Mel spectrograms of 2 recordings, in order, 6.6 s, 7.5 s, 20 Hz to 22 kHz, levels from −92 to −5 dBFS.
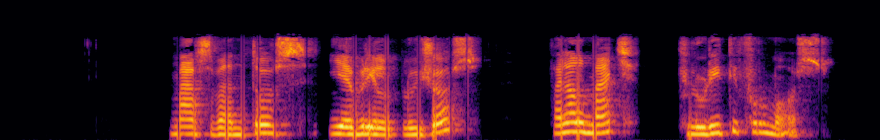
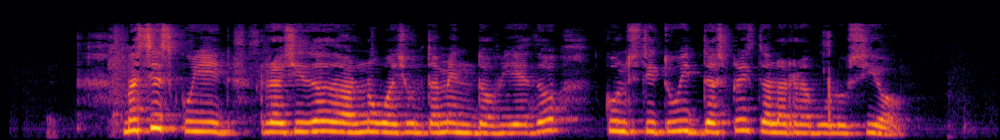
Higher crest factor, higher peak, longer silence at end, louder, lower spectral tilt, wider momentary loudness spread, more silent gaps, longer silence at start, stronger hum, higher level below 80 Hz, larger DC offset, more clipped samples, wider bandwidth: about the same, 18 dB vs 16 dB; first, -2 dBFS vs -10 dBFS; second, 0.4 s vs 0.7 s; first, -19 LUFS vs -26 LUFS; about the same, -4 dB/octave vs -4 dB/octave; first, 12 LU vs 8 LU; first, 3.91-4.12 s vs none; first, 1.3 s vs 0.7 s; neither; first, -52 dBFS vs -82 dBFS; neither; neither; second, 7.8 kHz vs 11.5 kHz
